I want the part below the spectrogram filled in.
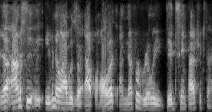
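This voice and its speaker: Speaking with a normal speaking voice at medium pitch, a man talks at a fairly quick pace with lively intonation against a quiet background. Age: 40s. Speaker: recovering alcoholic, Marine veteran. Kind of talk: casual chat.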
